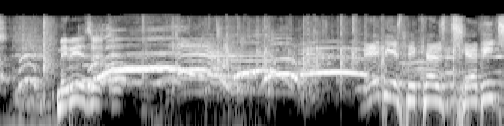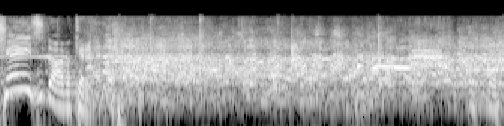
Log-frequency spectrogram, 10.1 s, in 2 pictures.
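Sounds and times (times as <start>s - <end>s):
speech: 0.1s - 1.4s, 3.6s - 6.9s, 9.8s - 10.0s
live audience cheering and whooping: 0.2s - 10.0s
laughter: 5.6s - 10.0s.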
